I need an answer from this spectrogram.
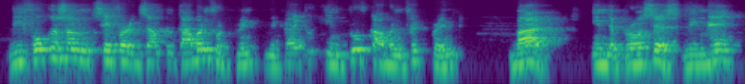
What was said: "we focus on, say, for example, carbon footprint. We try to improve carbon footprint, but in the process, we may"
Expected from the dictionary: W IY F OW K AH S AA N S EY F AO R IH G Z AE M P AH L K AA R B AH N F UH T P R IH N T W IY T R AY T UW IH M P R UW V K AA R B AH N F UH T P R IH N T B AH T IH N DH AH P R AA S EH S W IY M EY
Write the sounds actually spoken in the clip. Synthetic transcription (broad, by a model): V IY F OW K AH S AA N S EY F AO R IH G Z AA M P AH L K AA R B AH N F UH T P R IH N T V IY T R AY T UW IH M P R UW V K AA R B AH N F UH T P R IH N T B AH T IH N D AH P R AA S EH S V IY M EY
